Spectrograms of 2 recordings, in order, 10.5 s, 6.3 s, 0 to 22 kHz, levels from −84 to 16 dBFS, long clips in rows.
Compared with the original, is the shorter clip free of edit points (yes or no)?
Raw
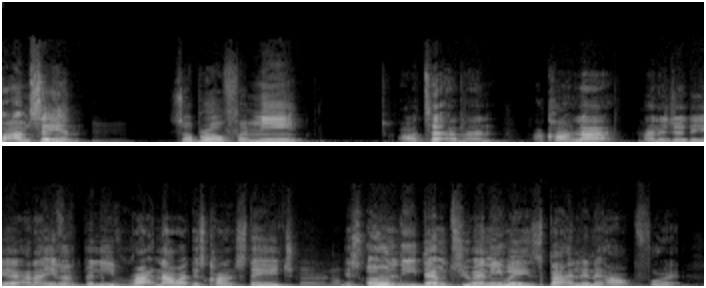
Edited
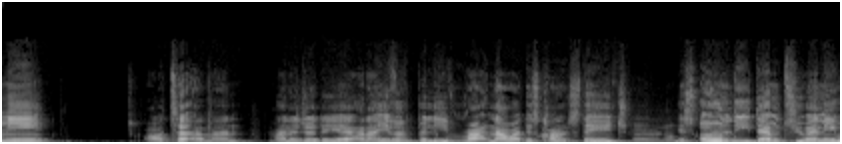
no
